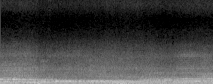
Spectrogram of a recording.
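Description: Steady low hum of a diesel coach idling at the platform, with held tones over a rumble. A single low thump comes about a second in.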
